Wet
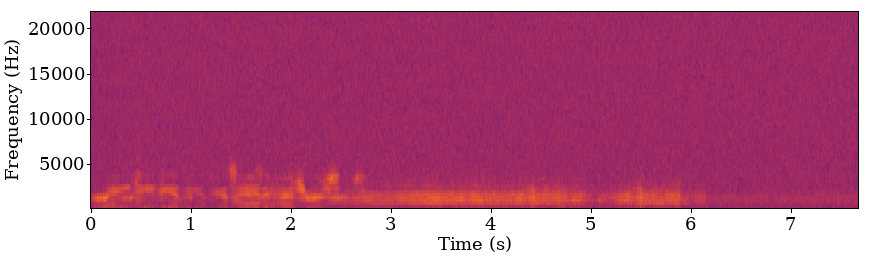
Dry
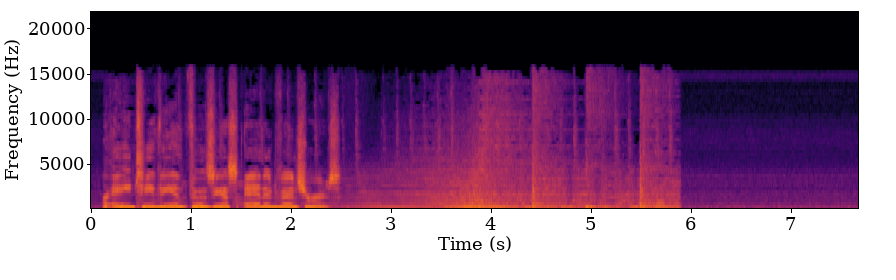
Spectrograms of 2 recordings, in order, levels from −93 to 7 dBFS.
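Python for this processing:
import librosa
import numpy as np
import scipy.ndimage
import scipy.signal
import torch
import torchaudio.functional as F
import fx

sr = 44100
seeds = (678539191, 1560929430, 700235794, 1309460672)

p1 = fx.spec_swells(x, sr, rise_s=0.35)
p2 = scipy.signal.sosfilt(scipy.signal.butter(2, 1600.0, 'lowpass', fs=sr, output='sos'), p1)
p3 = fx.over_compress(p2, sr, threshold_db=-36.0, ratio=-1.0)
p4 = p2 + (p3 * 10.0 ** (-0.5 / 20.0))
p5 = fx.auto_swell(p4, sr, attack_ms=535.0)
p6 = fx.highpass_res(p5, sr, hz=1100.0, q=1.5)
p7 = fx.quant_dither(p6, sr, seeds[0], bits=6, dither='triangular')
y = p7 + fx.echo_single(p7, sr, ms=257, db=-8.0, dry=0)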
